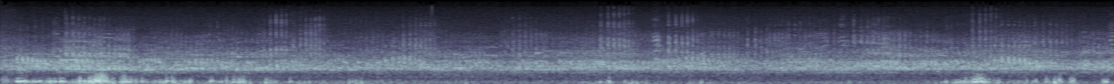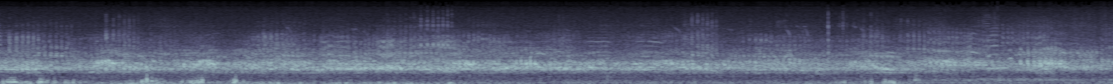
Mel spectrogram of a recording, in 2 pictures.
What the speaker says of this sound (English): They gather in big flocks and have distinctive bugling calls.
